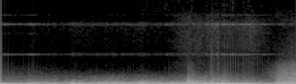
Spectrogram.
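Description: Low, noisy drone from the closing-credits soundtrack, growing louder near the end as a swell begins.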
